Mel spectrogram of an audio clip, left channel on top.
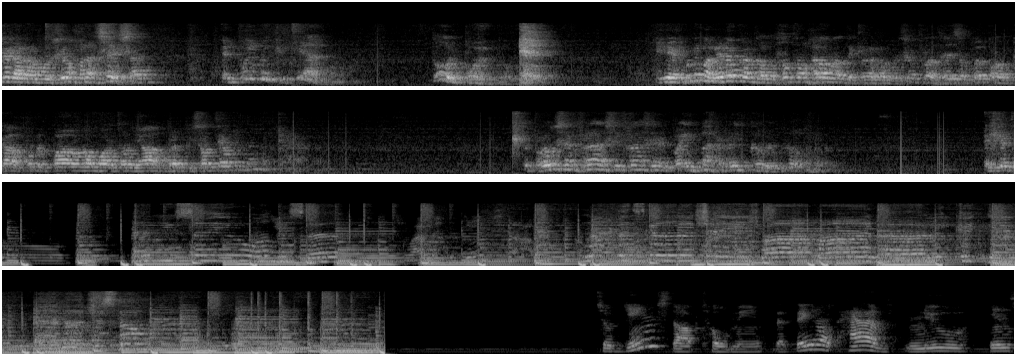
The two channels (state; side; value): different; both; correlation 0.00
